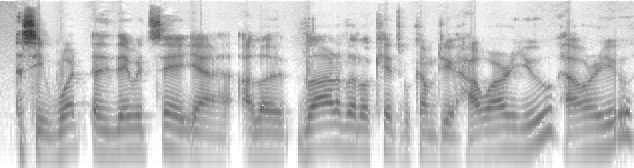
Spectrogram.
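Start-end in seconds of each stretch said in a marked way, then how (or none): 3.4-4.7 put-on English with Indian accent. Recalling what little kids would say to them on a mission: indian accent. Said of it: "On the Indian accent".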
